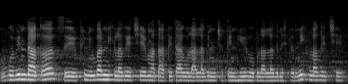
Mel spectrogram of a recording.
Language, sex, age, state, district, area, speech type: Maithili, female, 30-45, Bihar, Darbhanga, rural, spontaneous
